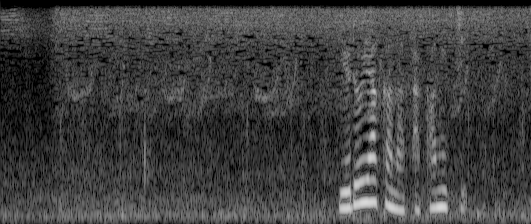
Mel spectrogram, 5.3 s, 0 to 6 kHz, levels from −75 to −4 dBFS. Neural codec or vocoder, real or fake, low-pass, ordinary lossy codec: none; real; 5.4 kHz; none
